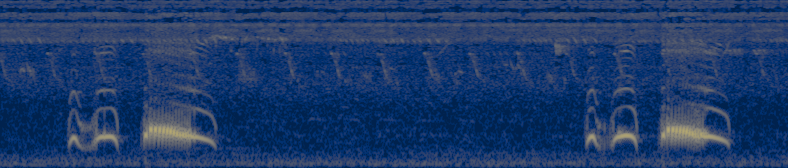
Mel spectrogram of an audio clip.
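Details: Spotted dove, described as small-voiced, giving two cooing phrases: a short note and an arched coo, then a long, slightly falling, buzzy-edged coo with a rolling start, repeated about four seconds apart over quiet background.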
